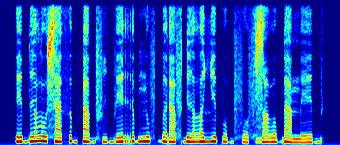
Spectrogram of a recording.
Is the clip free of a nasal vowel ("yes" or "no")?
yes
